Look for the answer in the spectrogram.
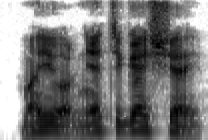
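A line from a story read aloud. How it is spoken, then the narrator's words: Colonel's clipped hiss. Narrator (Russian): процедил полковник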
